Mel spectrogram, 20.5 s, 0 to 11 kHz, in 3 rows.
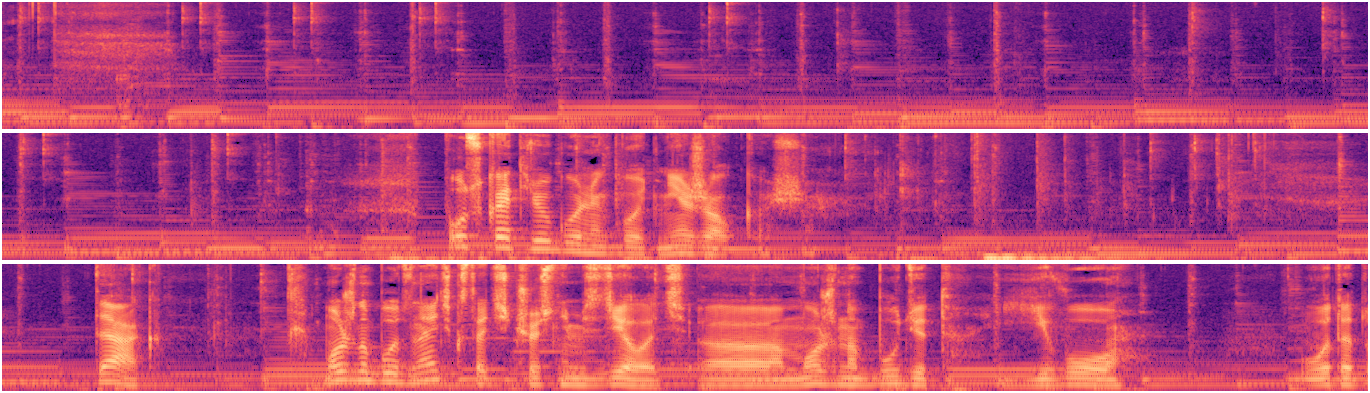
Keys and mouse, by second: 0.1 click, 0.9 click, 1.4 click, 2.8 f, 5.9 middle click, 7.8 click, 8.8 f, 9.5 middle click, 10.2 Tab, 10.8-12.0 middle drag, 11.5 ctrl+s, 12.6 shift+middle click, 13.0-14.4 middle drag, 14.9 middle click, 15.4-17.1 middle drag.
